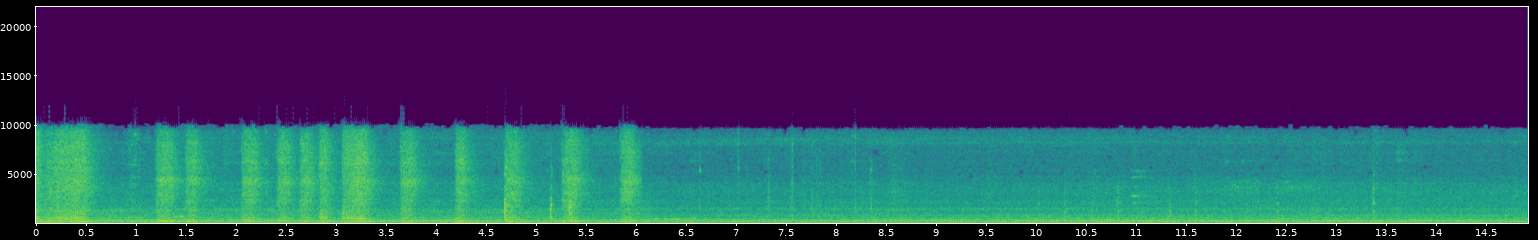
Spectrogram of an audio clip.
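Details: Car brakes: sharp scraping clicks repeat roughly once a second for several seconds, then fade to a steady hum. Brake noise.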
